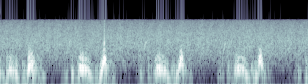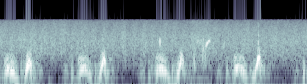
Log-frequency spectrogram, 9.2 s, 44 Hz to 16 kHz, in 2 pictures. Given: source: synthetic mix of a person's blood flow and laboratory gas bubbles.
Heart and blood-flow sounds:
Doppler ultrasound of blood flow; precordium
6.98-7.06 s: bubbles
7.48-7.80 s: bubbles
From the record:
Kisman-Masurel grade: 122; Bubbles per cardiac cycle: 1 to 2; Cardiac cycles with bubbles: 10 to 50%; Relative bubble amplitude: moderate (0.250 to 0.450); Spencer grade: 2 (many but less than half of the cardiac periods contain bubble signals, singularly or in groups); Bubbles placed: only in the low amplitude regions of the cardiac cycle

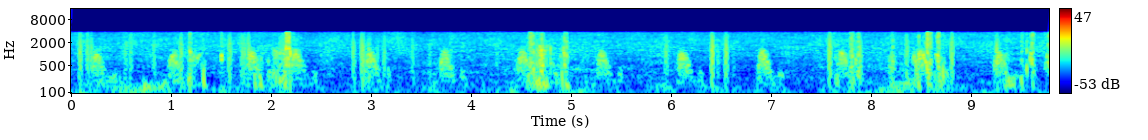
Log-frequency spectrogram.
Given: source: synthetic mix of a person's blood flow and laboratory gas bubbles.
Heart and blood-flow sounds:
Doppler ultrasound of blood flow; subclavian vein
1.12-1.38 s: bubbles
1.47-1.56 s: bubbles
1.80-2.23 s: bubbles
4.50-5.01 s: bubbles
7.62-7.94 s: bubbles
8.16-8.26 s: bubbles
8.40-8.78 s: bubbles
9.30-9.67 s: bubbles
9.71-9.79 s: bubbles
From the record:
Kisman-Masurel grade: 233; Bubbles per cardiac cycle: several, 3 to 8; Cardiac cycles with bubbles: 50 to 99%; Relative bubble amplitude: loud (0.450 to 0.775); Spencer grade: 3 (all of the cardiac periods contain showers or single bubble signals, but not dominating or overriding the cardiac motion signals); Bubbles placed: anywhere in the cardiac cycle

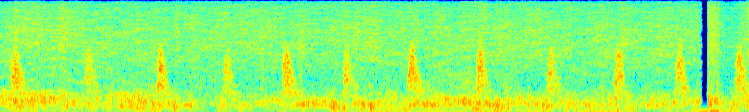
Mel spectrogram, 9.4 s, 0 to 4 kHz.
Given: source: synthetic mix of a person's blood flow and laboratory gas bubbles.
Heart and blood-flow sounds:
Doppler ultrasound of blood flow; subclavian vein
0.12-0.26 s: bubbles
From the record:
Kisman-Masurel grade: 112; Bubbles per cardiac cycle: 1 to 2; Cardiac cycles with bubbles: 1 to 10%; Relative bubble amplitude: moderate (0.250 to 0.450); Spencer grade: 1 (occasional bubble signal discernible with the cardiac motion signal, with majority of cardiac periods free of bubbles); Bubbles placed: anywhere in the cardiac cycle

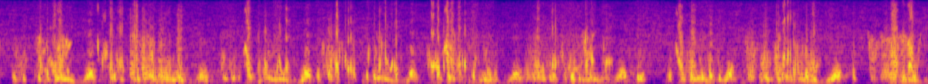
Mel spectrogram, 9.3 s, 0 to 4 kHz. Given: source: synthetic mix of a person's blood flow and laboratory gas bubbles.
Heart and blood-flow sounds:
Doppler ultrasound of blood flow; precordium
0.11-0.27 s: bubbles
0.34-0.72 s: bubbles
0.94-1.89 s: bubbles
2.18-2.92 s: bubbles
3.14-3.57 s: bubbles
3.62-4.01 s: bubbles
4.23-4.97 s: bubbles
5.22-5.96 s: bubbles
6.00-6.16 s: bubbles
6.33-6.47 s: bubbles
6.65-7.25 s: bubbles
7.43-8.21 s: bubbles
8.51-8.58 s: bubbles
8.66-9.21 s: bubbles
From the record:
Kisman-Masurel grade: 332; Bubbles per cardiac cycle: rolling drumbeat, 9 or more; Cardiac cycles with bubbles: 50 to 99%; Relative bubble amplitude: moderate (0.250 to 0.450); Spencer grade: 3 (all of the cardiac periods contain showers or single bubble signals, but not dominating or overriding the cardiac motion signals); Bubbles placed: only in the low amplitude regions of the cardiac cycle

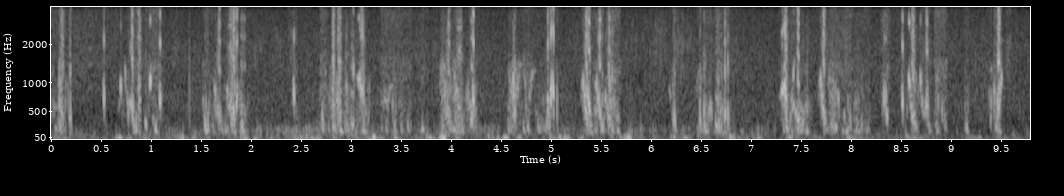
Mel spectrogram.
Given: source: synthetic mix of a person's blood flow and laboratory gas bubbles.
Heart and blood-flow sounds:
Doppler ultrasound of blood flow; subclavian vein
0.00-0.22 s: bubbles
0.48-0.57 s: bubbles
0.66-1.12 s: bubbles
1.50-1.99 s: bubbles
2.39-2.47 s: bubbles
2.68-3.19 s: bubbles
3.29-3.62 s: bubbles
3.67-3.77 s: bubbles
3.88-4.28 s: bubbles
4.55-5.08 s: bubbles
5.29-5.70 s: bubbles
6.17-6.28 s: bubbles
6.45-6.86 s: bubbles
7.27-7.61 s: bubbles
7.67-8.21 s: bubbles
8.29-8.39 s: bubbles
8.47-8.96 s: bubbles
9.12-9.20 s: bubbles
9.36-9.54 s: bubbles
From the record:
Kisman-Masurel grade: 243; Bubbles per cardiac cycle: several, 3 to 8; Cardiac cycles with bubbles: 100%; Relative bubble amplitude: loud (0.450 to 0.775); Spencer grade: 3 (all of the cardiac periods contain showers or single bubble signals, but not dominating or overriding the cardiac motion signals); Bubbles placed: anywhere in the cardiac cycle

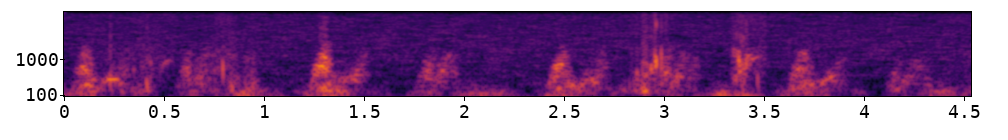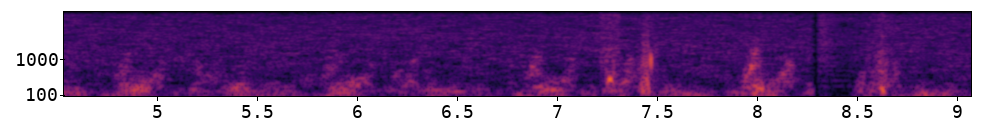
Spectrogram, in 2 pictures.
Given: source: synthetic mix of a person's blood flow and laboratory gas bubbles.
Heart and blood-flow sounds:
Doppler ultrasound of blood flow; precordium
0.17-0.55 s: bubbles
0.76-0.99 s: bubbles
2.82-3.05 s: bubbles
3.33-3.51 s: bubbles
7.21-7.31 s: bubbles
7.40-7.50 s: bubbles
8.59-8.68 s: bubbles
From the record:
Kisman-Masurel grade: 222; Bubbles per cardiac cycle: several, 3 to 8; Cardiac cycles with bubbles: 10 to 50%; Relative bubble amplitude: moderate (0.250 to 0.450); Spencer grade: 2 (many but less than half of the cardiac periods contain bubble signals, singularly or in groups); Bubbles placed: only in the low amplitude regions of the cardiac cycle

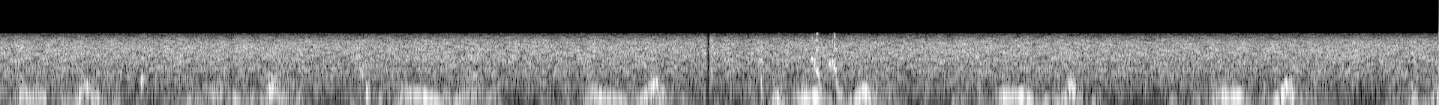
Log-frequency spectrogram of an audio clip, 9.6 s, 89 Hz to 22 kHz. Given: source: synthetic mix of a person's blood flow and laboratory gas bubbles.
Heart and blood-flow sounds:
Doppler ultrasound of blood flow; precordium
0.92-1.03 s: bubbles
1.78-1.91 s: bubbles
2.38-2.50 s: bubbles
5.03-5.13 s: bubbles
5.38-5.66 s: bubbles
From the record:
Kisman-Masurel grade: 122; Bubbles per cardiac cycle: 1 to 2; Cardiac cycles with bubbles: 10 to 50%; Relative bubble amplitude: moderate (0.250 to 0.450); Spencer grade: 2 (many but less than half of the cardiac periods contain bubble signals, singularly or in groups); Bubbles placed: anywhere in the cardiac cycle

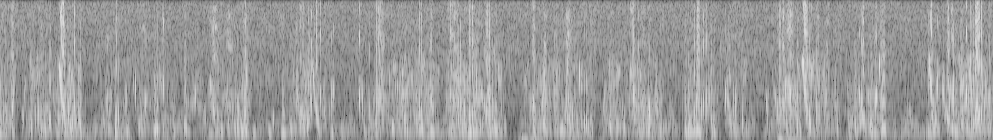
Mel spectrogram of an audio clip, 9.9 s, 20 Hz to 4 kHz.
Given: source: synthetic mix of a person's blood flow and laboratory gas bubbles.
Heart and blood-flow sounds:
Doppler ultrasound of blood flow; precordium
0.00-0.18 s: bubbles
0.21-0.86 s: bubbles
1.04-1.77 s: bubbles
1.80-2.58 s: bubbles
2.65-3.38 s: bubbles
3.56-4.40 s: bubbles
4.43-5.09 s: bubbles
5.23-5.97 s: bubbles
6.01-6.66 s: bubbles
6.82-7.48 s: bubbles
7.64-8.41 s: bubbles
8.46-8.90 s: bubbles
9.26-9.94 s: bubbles
From the record:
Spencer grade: 4 (maximum detectable bubble signal sounding continuously throughout systole and diastole of every cardiac period, and overriding the amplitude of the normal cardiac signals); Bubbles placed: anywhere in the cardiac cycle

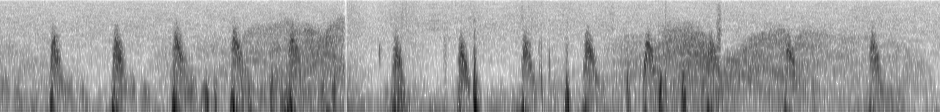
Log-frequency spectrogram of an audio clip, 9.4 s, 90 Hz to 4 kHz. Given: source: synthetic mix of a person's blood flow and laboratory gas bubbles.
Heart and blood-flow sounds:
Doppler ultrasound of blood flow; subclavian vein
3.78-3.83 s: bubbles
5.31-5.54 s: bubbles
6.33-6.37 s: bubbles
6.41-6.50 s: bubbles
6.53-6.67 s: bubbles
6.92-6.96 s: bubbles
7.02-7.07 s: bubbles
From the record:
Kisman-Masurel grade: 121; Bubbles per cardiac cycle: 1 to 2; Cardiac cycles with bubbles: 10 to 50%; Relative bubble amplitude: barely perceptible (0.100 to 0.250); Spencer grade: 2 (many but less than half of the cardiac periods contain bubble signals, singularly or in groups); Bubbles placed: anywhere in the cardiac cycle

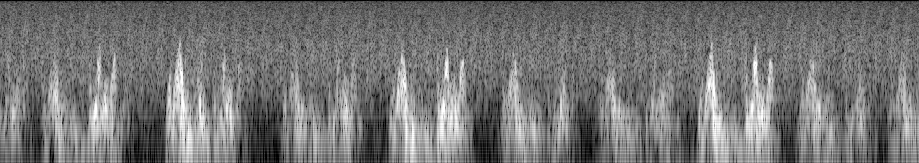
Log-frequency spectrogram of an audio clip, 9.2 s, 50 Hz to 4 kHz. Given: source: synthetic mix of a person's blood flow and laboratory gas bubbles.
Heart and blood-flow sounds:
Doppler ultrasound of blood flow; precordium
1.97-2.07 s: bubbles
From the record:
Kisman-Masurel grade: 122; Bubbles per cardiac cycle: 1 to 2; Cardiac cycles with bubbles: 10 to 50%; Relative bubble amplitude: moderate (0.250 to 0.450); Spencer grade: 2 (many but less than half of the cardiac periods contain bubble signals, singularly or in groups); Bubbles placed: only in the low amplitude regions of the cardiac cycle

